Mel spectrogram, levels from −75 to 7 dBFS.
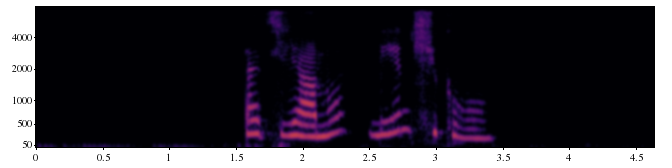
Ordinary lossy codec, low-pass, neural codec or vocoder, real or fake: Opus, 24 kbps; 7.2 kHz; codec, 44.1 kHz, 2.6 kbps, SNAC; fake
